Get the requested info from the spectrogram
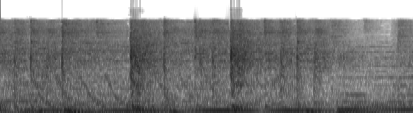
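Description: Electronic background music with a heavy bass line and sharp drum hits, changing to a different track with sustained bass notes near the end.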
